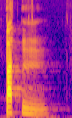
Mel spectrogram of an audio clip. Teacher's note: En button, pues el núcleo de la segunda sílaba es esta N, que, bueno, es el núcleo. Es decir, la O realmente no suena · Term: sonantes silábicas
